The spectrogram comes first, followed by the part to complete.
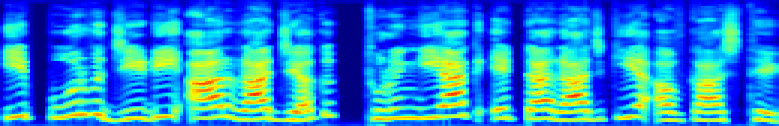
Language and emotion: Maithili, neutral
